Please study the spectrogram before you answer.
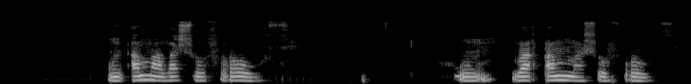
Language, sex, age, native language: Icelandic, male, 9, Icelandic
